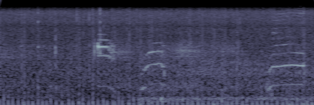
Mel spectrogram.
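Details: Played-back cat meows from internet videos that made a dog growl and look around; several short, thin meows, some rising and some sliding down, are heard faintly over a rhythmic low rumble.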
